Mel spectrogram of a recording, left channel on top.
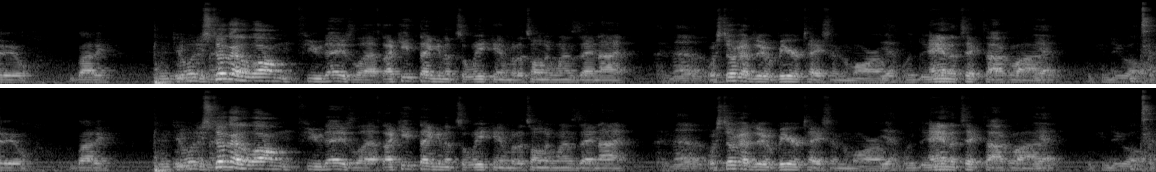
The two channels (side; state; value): both; normal; correlation 0.64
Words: buddy. You still got a long few days left. I keep thinking it's a weekend, but it's only Wednesday night. I know. We still got to do a beer tasting tomorrow. Yeah, we'll do and that. a TikTok live. Yeah, we can do all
